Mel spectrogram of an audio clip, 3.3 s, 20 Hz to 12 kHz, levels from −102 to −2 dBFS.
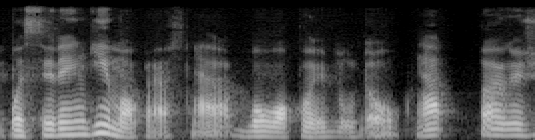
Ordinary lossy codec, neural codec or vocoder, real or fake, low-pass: Opus, 64 kbps; autoencoder, 22.05 kHz, a latent of 192 numbers a frame, VITS, trained on one speaker; fake; 9.9 kHz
